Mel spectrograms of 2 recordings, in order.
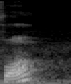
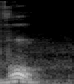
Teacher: And it might be weird for someone that are learning Portuguese, and because we have the word of vó, we have the word vó and vô, and if you're not used to hear the different vowels, you might think that it's the same, but vó and vô is different. Vó is open, vô is closed.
